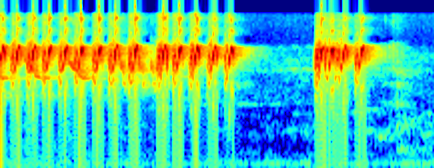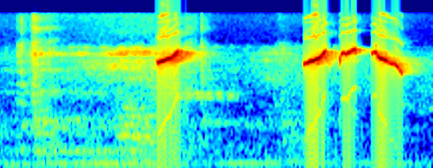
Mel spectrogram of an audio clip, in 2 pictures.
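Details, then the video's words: Kolibri wulung sunbird song used as a training recording for other cage birds, in the nyrecek, nembak and ngerol styles: a fast buzzy high chattering trill, a short pause and another burst, then sharp thin whistled notes slurring up and down. "MASTERAN KOLIBRI WULUNG, NYRECEKT NEMBAK, NGEROL BURUNG LANGSUNG GACOR"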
